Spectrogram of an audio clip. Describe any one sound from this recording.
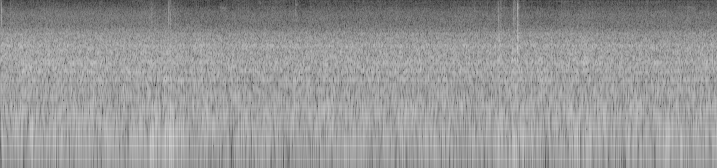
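A car's engine hums steadily, heard from inside the car.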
